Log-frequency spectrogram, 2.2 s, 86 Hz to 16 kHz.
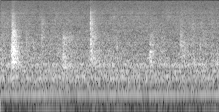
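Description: Hotpoint Aquarius+ TVF760 vented tumble dryer running, its drum turning with a steady low hum, while an already-dry load tumbles and makes light, irregular ticks against the drum, about five in two seconds.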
